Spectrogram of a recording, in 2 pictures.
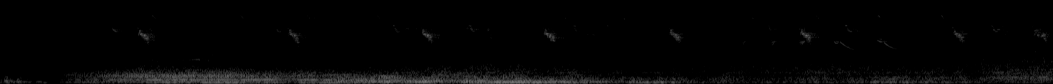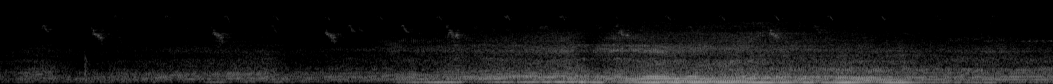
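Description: Birds chirping in quick, repeated short calls. A low engine hum, like a vehicle, builds up in the second half.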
